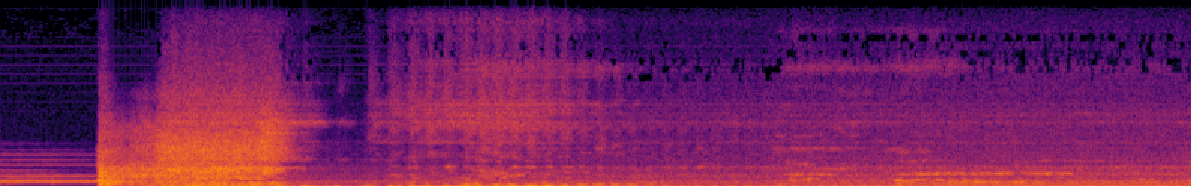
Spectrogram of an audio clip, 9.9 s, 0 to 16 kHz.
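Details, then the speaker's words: 1976 Porsche 911 with a cold hard start and rough running, restarted after insulating the rubbing Pertronix signal wire: it catches into a lumpy, uneven idle with stumbling pulses, still misfiring, so that was not the cause. "nope that was not it because it misfied misfired misfired"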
